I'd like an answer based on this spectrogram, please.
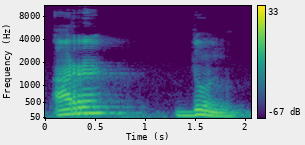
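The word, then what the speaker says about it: أرض: One more thing I want to point out is that this word ardun has this kind of hamza to pronounce, ardun. This is not hamzatul wasl anymore.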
